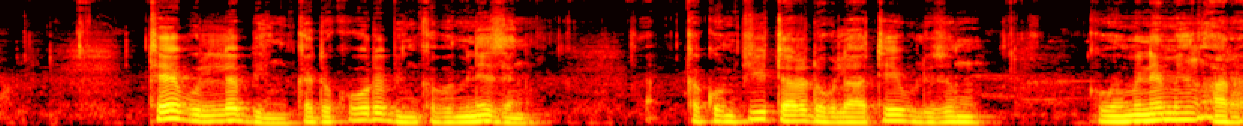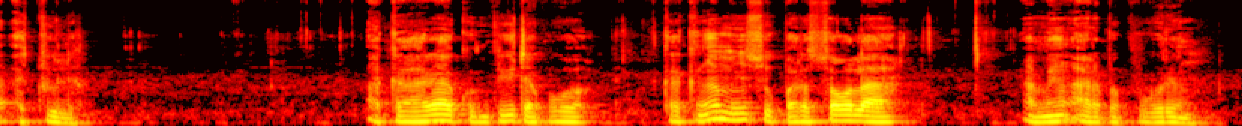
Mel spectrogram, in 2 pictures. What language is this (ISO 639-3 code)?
dga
